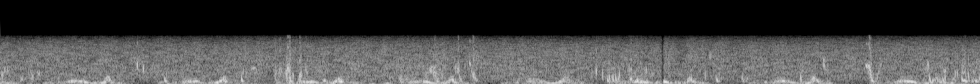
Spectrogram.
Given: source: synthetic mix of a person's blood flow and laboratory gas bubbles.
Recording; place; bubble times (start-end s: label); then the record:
Doppler ultrasound of blood flow; precordium
0.00-0.12 s: bubbles
0.19-0.42 s: bubbles
1.34-1.47 s: bubbles
1.59-1.71 s: bubbles
2.34-2.71 s: bubbles
2.73-3.10 s: bubbles
3.21-3.28 s: bubbles
3.87-4.48 s: bubbles
4.52-4.80 s: bubbles
5.93-6.54 s: bubbles
7.03-7.23 s: bubbles
7.41-7.51 s: bubbles
7.97-8.06 s: bubbles
8.21-8.29 s: bubbles
8.63-8.84 s: bubbles
9.24-9.81 s: bubbles
From the record:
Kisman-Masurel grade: 243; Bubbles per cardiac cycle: several, 3 to 8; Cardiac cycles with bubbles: 100%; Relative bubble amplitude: loud (0.450 to 0.775); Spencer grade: 3 (all of the cardiac periods contain showers or single bubble signals, but not dominating or overriding the cardiac motion signals); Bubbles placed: only in the low amplitude regions of the cardiac cycle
